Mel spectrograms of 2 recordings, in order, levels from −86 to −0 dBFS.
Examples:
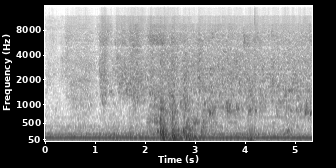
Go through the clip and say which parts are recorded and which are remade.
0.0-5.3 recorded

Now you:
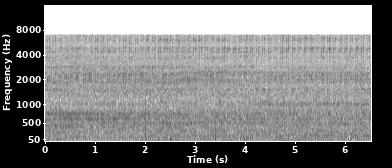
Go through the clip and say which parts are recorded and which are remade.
0.0-2.4 recorded; 2.4-3.6 remade; 3.6-4.7 recorded; 4.7-6.1 remade; 6.1-6.5 recorded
